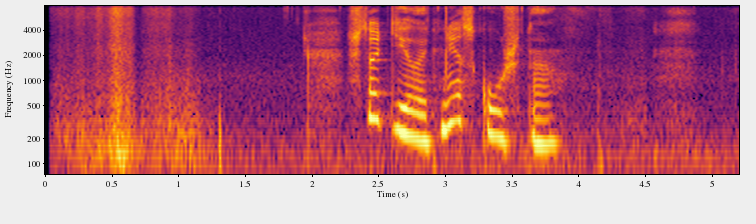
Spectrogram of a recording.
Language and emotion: Russian, sad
